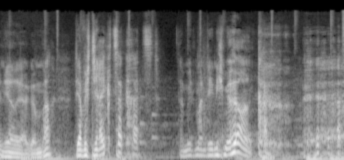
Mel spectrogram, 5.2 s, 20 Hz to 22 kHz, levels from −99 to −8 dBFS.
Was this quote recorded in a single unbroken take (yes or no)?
no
